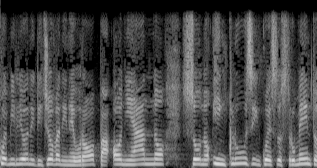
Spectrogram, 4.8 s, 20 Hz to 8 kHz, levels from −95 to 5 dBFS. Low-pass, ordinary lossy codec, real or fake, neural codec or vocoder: 7.2 kHz; none; real; none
